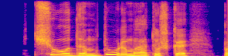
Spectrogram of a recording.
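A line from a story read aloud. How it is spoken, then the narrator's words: Moaning holy fool. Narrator (Russian): простонала блаженная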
